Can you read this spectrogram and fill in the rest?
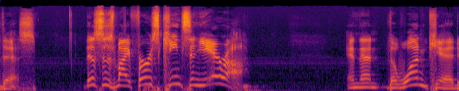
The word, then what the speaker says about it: quinceañera: And the little girl goes, it's a quinceañera. I go, oh, okay. So I got to say it like the way you say it. I have to say quinceañera.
